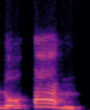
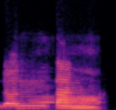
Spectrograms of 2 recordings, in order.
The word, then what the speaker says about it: Dotan: Oh iya, tadi kakak-kakakmu aku dengar ya, mereka mau pergi ke Dotan. Nah, bukan sedotan loh ya, namanya Dotan ini kotanya ya, tempatnya nih, Dotan. Daerahnya. Iya, Dotan. Terus bacanya akhirnya, bukan Dontan.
